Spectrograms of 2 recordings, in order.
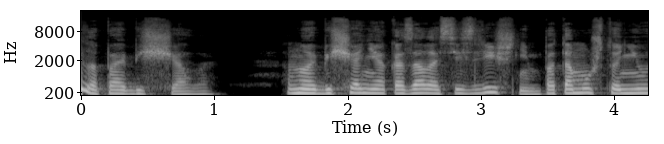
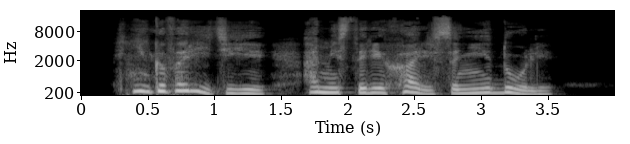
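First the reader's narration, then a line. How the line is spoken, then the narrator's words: Pleading. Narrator (Russian): взмолилась Энн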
